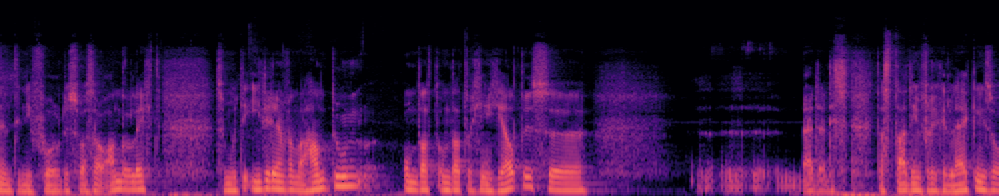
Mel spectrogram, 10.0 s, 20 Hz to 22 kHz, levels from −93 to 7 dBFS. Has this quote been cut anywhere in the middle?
yes; 1 cut; at 8.0 s

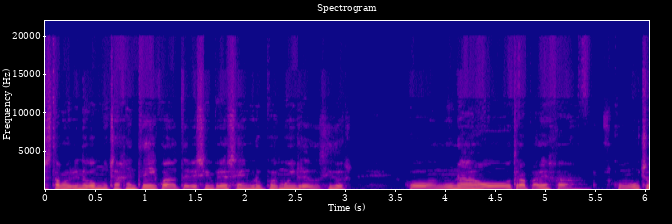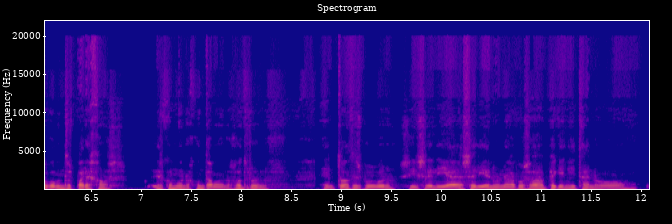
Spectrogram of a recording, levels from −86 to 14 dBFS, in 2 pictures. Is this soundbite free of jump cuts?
no; 1 cut; at 2.5 s

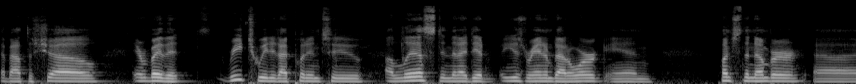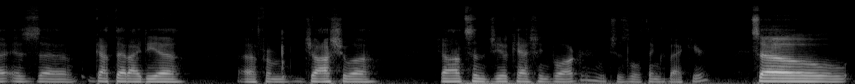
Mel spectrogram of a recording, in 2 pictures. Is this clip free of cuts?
no; 3 cuts; at 1.3 s, 3.8 s, 16.0 s

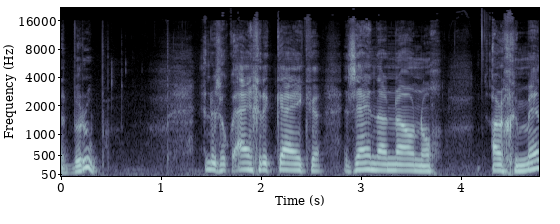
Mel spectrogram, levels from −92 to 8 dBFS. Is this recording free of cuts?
yes; 0 cuts

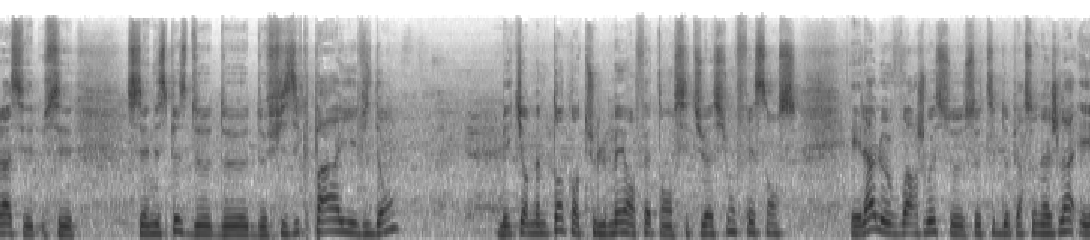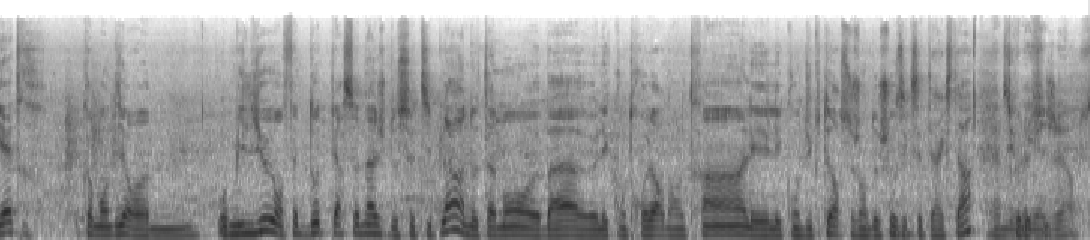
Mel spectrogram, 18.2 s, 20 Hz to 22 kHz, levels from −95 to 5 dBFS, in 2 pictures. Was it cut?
no; 0 cuts

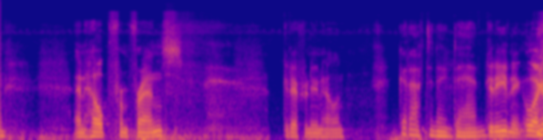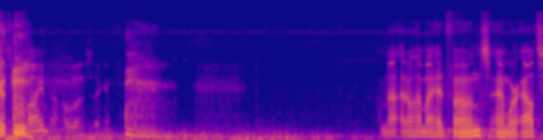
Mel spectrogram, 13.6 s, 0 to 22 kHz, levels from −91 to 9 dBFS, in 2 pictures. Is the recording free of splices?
no; 1 cut; at 3.4 s

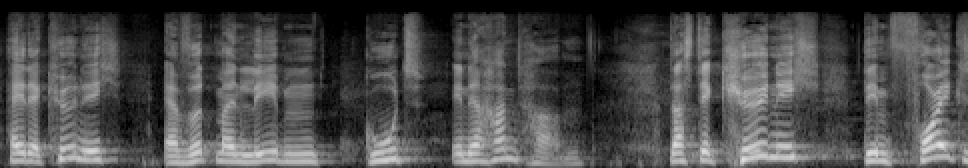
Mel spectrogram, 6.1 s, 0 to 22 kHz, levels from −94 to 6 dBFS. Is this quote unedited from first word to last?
no; 1 cut; at 4.1 s

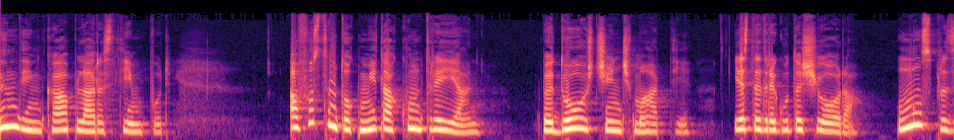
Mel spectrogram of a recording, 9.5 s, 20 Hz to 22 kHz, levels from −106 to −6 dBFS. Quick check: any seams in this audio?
no; 0 cuts

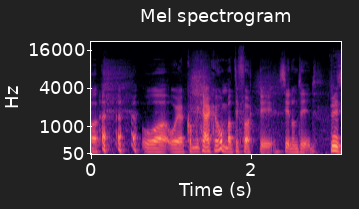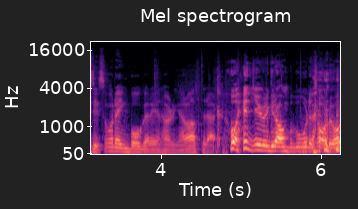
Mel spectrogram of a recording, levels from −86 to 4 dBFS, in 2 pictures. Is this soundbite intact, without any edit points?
no; 1 cut; at 4.8 s

